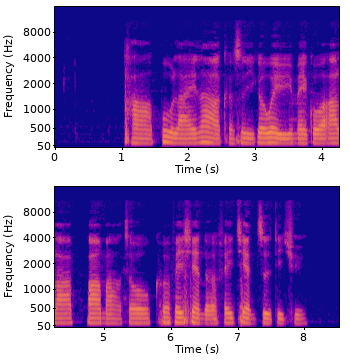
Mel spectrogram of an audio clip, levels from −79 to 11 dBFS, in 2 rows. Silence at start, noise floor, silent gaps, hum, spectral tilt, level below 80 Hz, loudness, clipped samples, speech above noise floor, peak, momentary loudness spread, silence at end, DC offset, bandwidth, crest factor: 1.05 s; -69 dBFS; none; none; -6 dB/octave; -58 dBFS; -20 LUFS; under 0.1%; 49 dB; -2 dBFS; 7 LU; 0.5 s; under 0.1%; 11.5 kHz; 18 dB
